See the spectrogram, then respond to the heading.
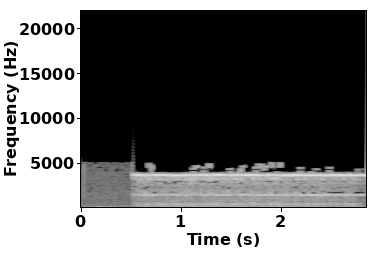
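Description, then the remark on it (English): A telephone bell bursts into loud, continuous ringing after a brief quiet moment, a bright metallic trill that carries on steadily without pause, with no voices. “Ladies and gentlemen, that phone bell means adventure.”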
